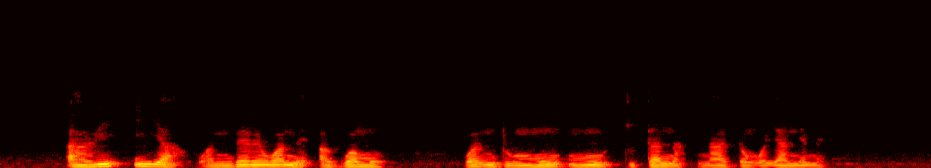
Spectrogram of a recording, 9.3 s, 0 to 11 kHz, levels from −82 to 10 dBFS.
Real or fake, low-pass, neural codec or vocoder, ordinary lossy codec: real; 7.2 kHz; none; Opus, 32 kbps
